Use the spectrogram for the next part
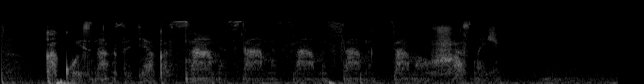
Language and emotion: Russian, neutral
